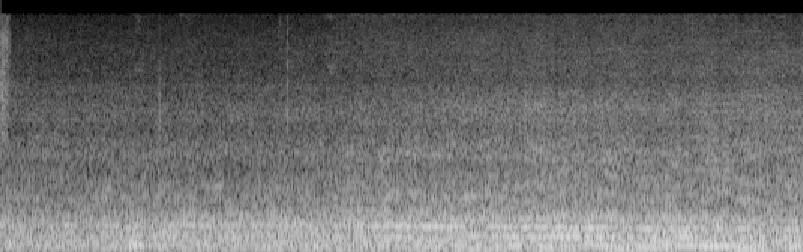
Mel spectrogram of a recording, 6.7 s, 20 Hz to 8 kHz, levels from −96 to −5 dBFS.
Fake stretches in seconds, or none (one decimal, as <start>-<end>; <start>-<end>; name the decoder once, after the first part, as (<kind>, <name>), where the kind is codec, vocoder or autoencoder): 5.3-6.7 (codec, SNAC)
